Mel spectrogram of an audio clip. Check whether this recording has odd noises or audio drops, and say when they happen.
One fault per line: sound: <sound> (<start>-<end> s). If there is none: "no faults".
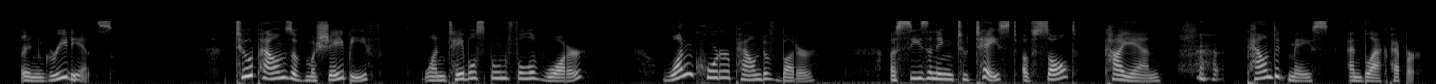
sound: laugh (11.8-12.3 s)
